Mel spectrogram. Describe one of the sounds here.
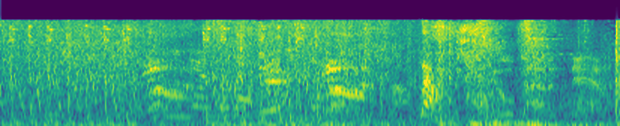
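Heavy blows thump in a fight.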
